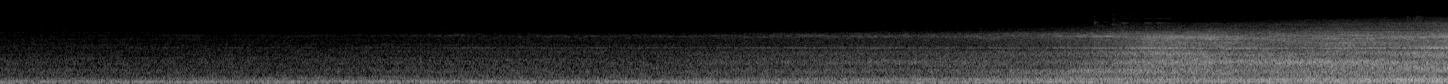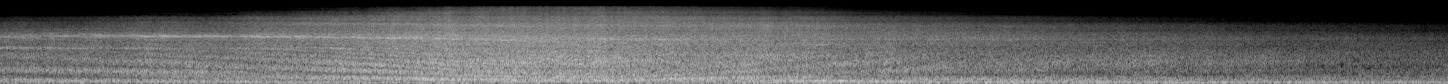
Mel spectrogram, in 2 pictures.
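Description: Airbus A400M military transport's four TP400 turboprop engines as it flies low overhead on landing approach. It is faint at first, grows louder from about a third of the way in, and is loudest about two-thirds through. It then fades, with its high whine dropping in pitch as it passes.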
